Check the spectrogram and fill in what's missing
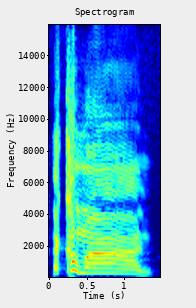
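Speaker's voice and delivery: high, very slow drawn-out cheer; a sports teacher egging on tired kids, high and slow; sports teacher impression. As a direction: stretch out a coach's high-pitched encouragement. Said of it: "did an impression of him".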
